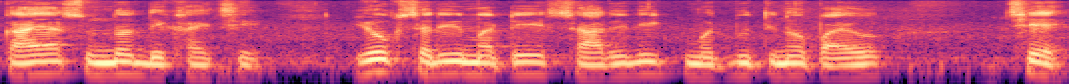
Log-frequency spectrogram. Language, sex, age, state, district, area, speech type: Gujarati, male, 60+, Gujarat, Anand, urban, spontaneous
